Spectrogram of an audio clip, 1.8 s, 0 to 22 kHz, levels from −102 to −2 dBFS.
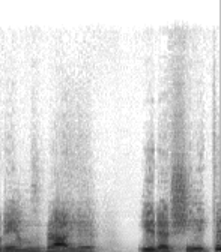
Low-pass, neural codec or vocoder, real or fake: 19.8 kHz; codec, 44.1 kHz, 0.9 kbps, DAC; fake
